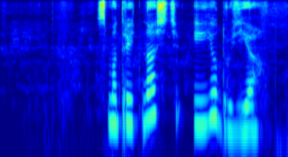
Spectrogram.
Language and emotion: Russian, sad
